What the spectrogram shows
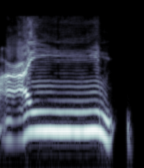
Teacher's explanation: কন্ঠের মাঝে চাপ দিয়ে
